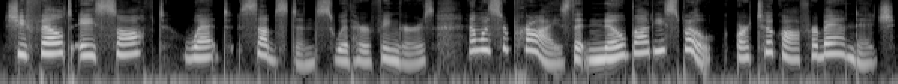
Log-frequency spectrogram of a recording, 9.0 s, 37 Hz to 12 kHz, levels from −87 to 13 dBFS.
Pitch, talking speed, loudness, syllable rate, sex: 250 Hz, 135 wpm, -18 LUFS, 3.7 syllables/s, female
